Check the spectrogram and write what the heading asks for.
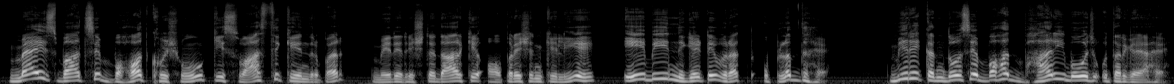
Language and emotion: Hindi, happy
